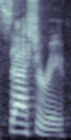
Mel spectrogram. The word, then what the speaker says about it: Chachere: cheese is really nice against the spicy Tony Chachere's. I'm taking it all Yeah, in. hello. Not a sponsor, mean, maybe it's not bad future pizza. sponsor. Also, it turns out we've been mispronouncing it. It's Chachere.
